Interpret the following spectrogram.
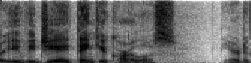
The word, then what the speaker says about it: EVGA: that right evga okay each letter so it's pronounced as each letter evga thank you carlos you're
